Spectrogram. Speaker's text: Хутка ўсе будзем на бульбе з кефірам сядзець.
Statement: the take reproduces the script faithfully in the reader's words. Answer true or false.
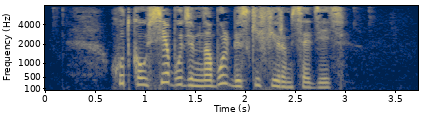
true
